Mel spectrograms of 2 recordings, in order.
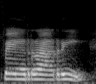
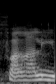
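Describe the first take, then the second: First: The name is said with R sounds. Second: The name is said with L sounds. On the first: This is the original name that locals do not recognize. "bukan Ferrari" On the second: This is how local people know the name. "mereka taunya Falali"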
